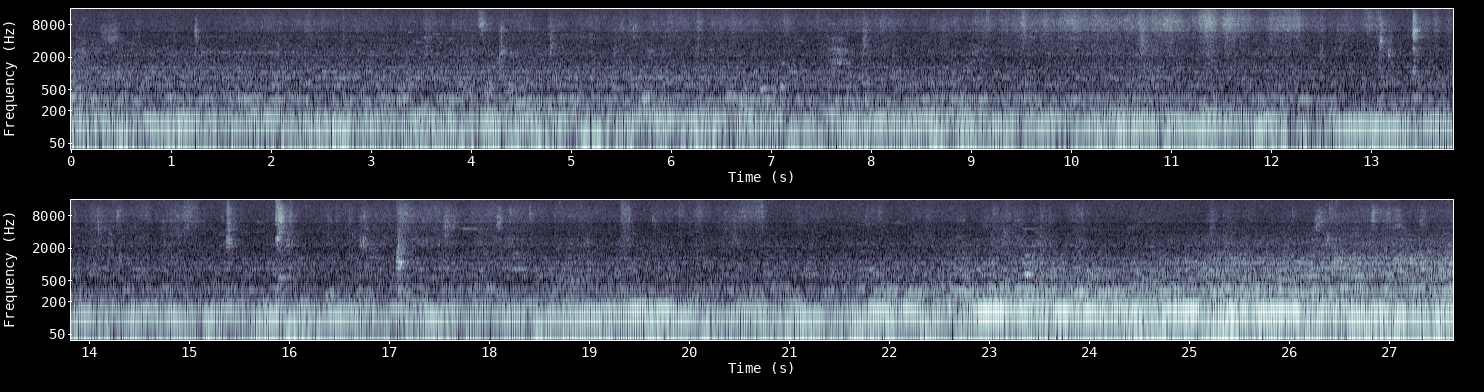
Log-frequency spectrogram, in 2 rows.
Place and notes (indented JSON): {
  "title": "Laboratooriumi Tn drain, Tallinn",
  "date": "2011-07-06 13:40:00",
  "description": "recording a drain on Laboratooriumi Street as part of the Drainscapes workshop during Tuned City Talllinn",
  "latitude": "59.44",
  "longitude": "24.75",
  "altitude": "25",
  "timezone": "Europe/Tallinn"
}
